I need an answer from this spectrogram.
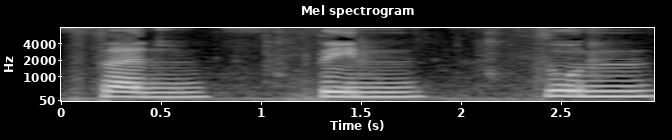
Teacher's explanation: स के साथ ब्लो थोड़ी बाहर आएगी हवा फील करें · سا کے ساتھ بلو تھوڑی باہر آئے گی ہوا، فیل کریں ہاتھ پہ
